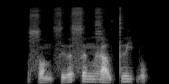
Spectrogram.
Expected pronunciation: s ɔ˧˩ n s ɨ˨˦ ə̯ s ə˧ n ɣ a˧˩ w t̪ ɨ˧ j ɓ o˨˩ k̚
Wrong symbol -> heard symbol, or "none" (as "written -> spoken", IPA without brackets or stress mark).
none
